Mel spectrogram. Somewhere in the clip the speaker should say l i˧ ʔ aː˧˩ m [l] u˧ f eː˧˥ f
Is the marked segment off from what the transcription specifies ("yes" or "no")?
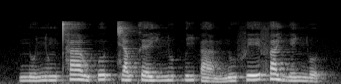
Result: yes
